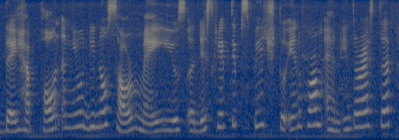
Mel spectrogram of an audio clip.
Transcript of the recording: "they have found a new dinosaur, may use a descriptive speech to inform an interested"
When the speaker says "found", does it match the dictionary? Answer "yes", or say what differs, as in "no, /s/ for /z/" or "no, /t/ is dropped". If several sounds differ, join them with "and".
no, /d/ is dropped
